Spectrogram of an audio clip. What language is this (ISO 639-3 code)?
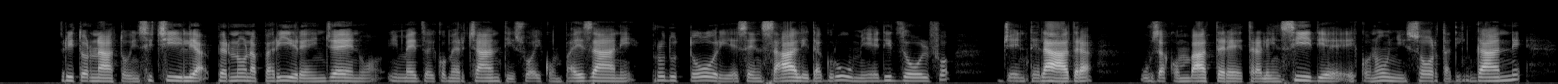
ita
